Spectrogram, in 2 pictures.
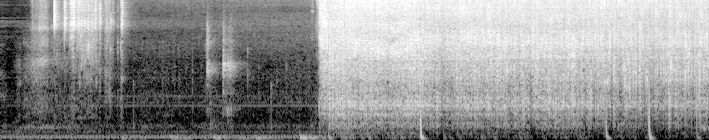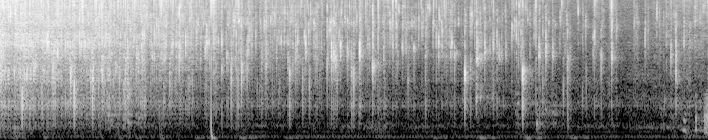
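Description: Chopped spinach (palakura) dropped into a hot pan for frying bursts into a loud, steady sizzle that stays dense and close and slowly eases. Occasional stirring clicks and rattles come through the sizzle.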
